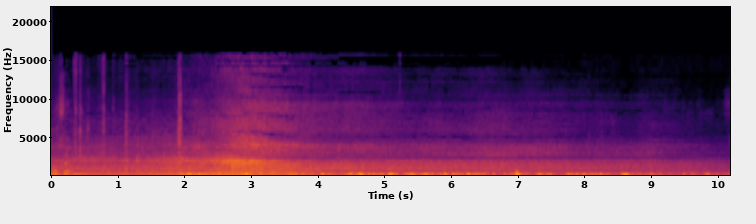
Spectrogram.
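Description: Road traffic: a car passes, swelling up and falling away about two to three seconds in, over steady traffic noise and an uneven low rumble on a phone's microphone.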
